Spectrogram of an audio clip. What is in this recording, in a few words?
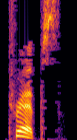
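"trips", British English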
